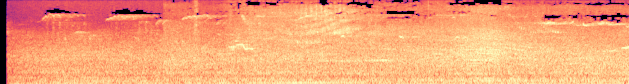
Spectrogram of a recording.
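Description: Steady, loud outdoor background rumble, like urban traffic noise, with no clear single event.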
